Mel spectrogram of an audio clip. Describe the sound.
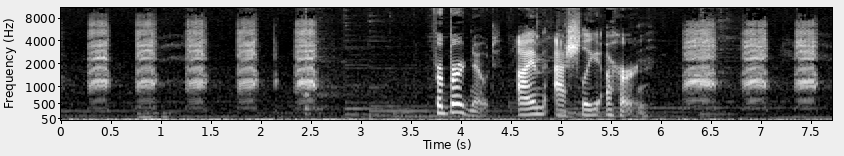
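A crow caws loudly in a series of harsh, evenly spaced calls, five in a row, then pauses while a woman speaks briefly before three more raspy caws follow.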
